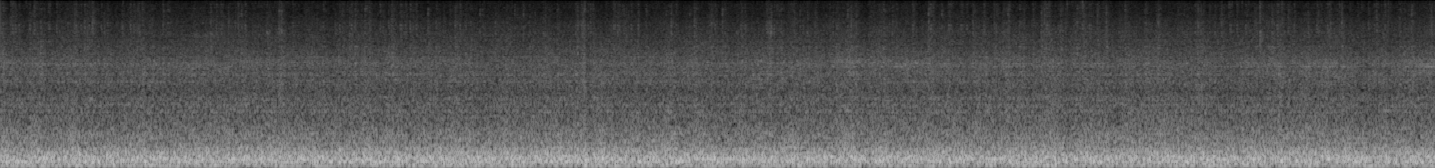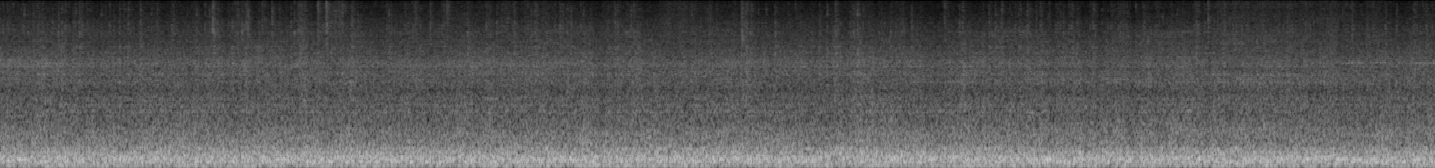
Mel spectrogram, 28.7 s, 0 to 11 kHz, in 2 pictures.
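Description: Steady running noise of an E3 series Shinkansen travelling at high speed, heard inside the passenger cabin: an even low rumble that does not change.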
